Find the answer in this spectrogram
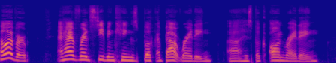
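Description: The speech moves at a fairly quick pace with ordinary pitch variation, captured as a dry, close sound with no echo on a very clean recording with a silent background. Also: woman. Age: 30s. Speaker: trivia podcast host. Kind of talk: casual panel debate. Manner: hesitant with filler words.

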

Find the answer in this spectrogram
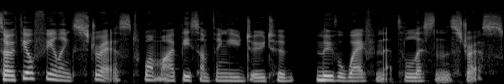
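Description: On a very clean, dry, close recording with no echo and a silent background, a woman with an Australian accent speaks fairly quickly at a fairly low pitch with ordinary pitch variation. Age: 40s. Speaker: psychologist and coach. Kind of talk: interview.

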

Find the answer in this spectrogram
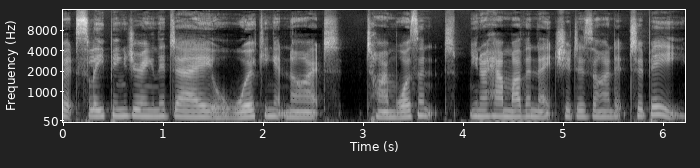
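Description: A woman with an Australian accent speaks fairly slowly at a medium pitch. Her intonation is fairly even, and the recording is very clean with a silent background. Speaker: podcast host, clinical nutritionist. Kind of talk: solo podcast monologue.

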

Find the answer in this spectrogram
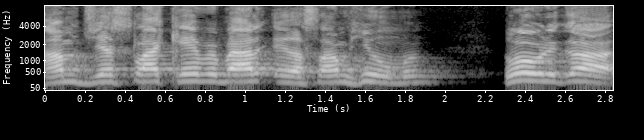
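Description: An animated tone at a fairly quick pace. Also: man. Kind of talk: sermon. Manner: animated call-and-response preacher, punctuating with "glory to God" and "amen"; colloquial and folksy, with humorous asides and repetition for emphasis.

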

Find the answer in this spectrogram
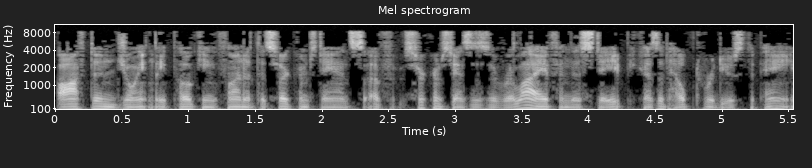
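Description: This man's pitch is very deep and low. He talks very fast, somewhat breathily. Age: 50s. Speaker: physical therapist podcaster. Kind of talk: educational monologue.

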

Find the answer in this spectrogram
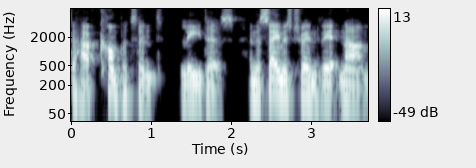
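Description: Over a very clean recording with a silent background, a man speaks fairly slowly at a medium pitch, his tone bright and sharp and his pitch variation ordinary. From Oxfordshire, England. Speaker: online course creator, former philosophy teacher. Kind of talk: casual interview conversation. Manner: articulate, reflective.

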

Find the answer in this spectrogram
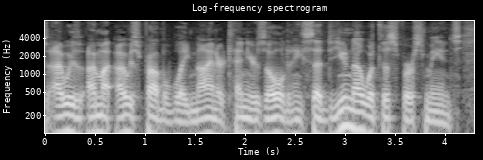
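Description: A man speaks with an American accent in an unremarkable speaking voice, pitched fairly low. His pitch varies in an ordinary way, and the very clean recording has a silent background. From Pennsylvania, Lancaster County. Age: 60s. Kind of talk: podcast interview.

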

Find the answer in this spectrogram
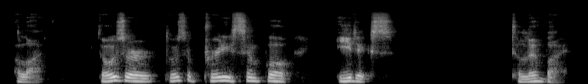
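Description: The speech moves at a fairly slow pace with long, frequent pauses, a somewhat breathy sound and ordinary pitch variation. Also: man, fairly high pitch for a man. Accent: Canadian. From Canada. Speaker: brewery co-founder and writer. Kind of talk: casual chat.

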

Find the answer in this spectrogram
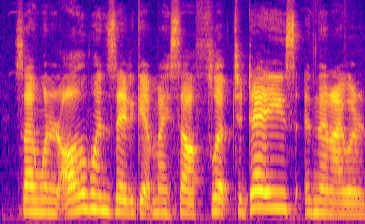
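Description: A woman with an unremarkable speaking voice talks at a fairly quick pace and medium pitch. Her pitch varies in an ordinary way over a very clean recording with a silent background. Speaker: nurse and podcast co-host. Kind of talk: casual chat. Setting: home studio.

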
